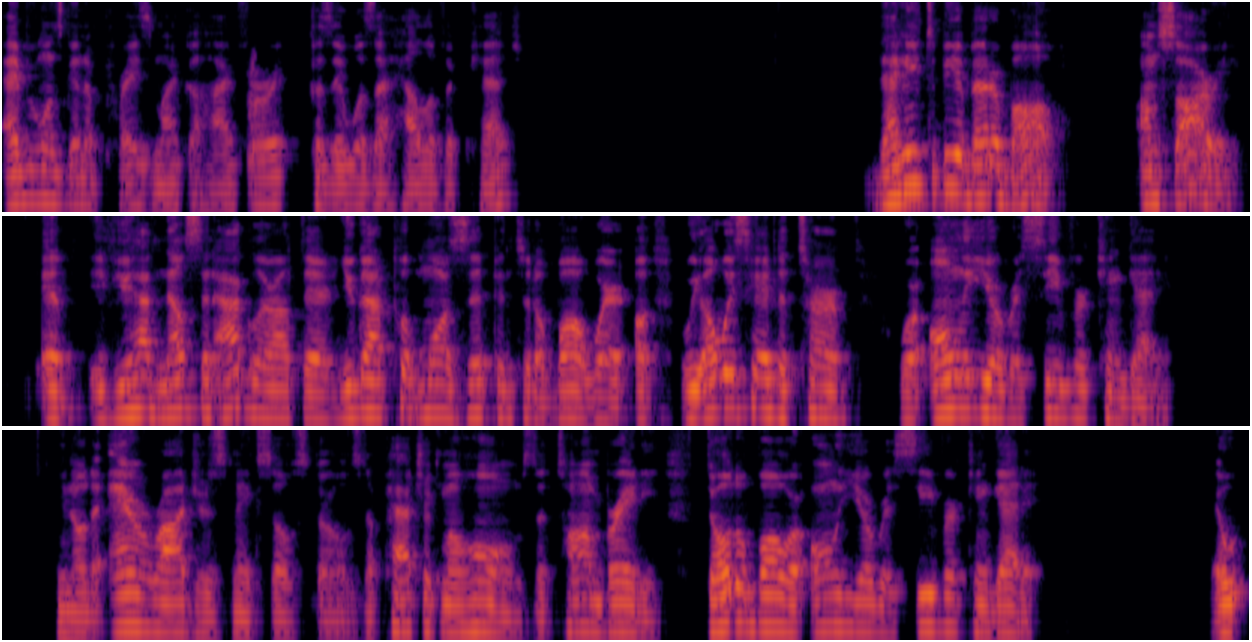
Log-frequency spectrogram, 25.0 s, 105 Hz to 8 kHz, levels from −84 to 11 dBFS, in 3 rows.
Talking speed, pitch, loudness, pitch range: 190 wpm, 115 Hz, -32 LUFS, 95-130 Hz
